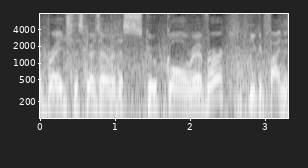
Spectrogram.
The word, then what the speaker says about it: Schuylkill: You can find the pronunciation of it uh in my in the sound of my voice as I'm saying it out loud.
